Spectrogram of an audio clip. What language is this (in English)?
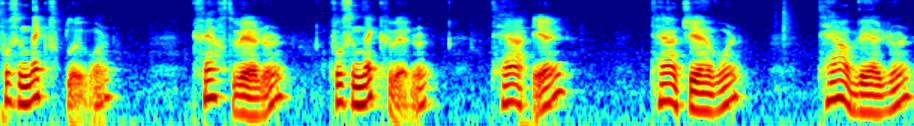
Faroese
